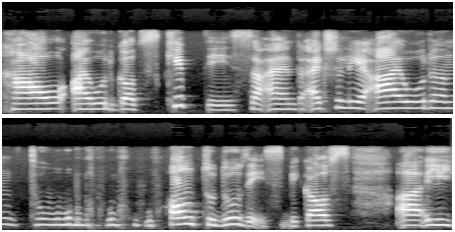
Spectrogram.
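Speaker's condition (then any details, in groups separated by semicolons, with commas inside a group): Stuttering; past speech language therapist, Toastmasters-style stuttering self-help group, speeches recorded on camera; worse in public speaking, interviews, stress, foreign languages like English, Norwegian, processing meaning; little with colleagues; prolonged sounds, blocks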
